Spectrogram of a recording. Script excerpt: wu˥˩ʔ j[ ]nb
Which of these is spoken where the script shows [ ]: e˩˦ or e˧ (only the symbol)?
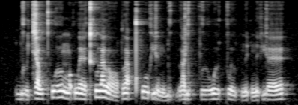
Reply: e˩˦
